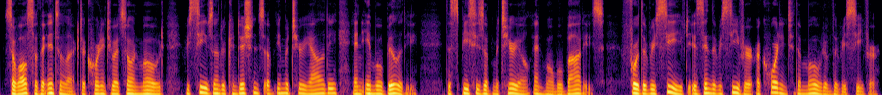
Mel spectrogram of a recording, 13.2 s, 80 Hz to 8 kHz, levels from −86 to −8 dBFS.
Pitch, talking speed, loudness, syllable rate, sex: 120 Hz, 170 wpm, -20 LUFS, 5.9 syllables/s, male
